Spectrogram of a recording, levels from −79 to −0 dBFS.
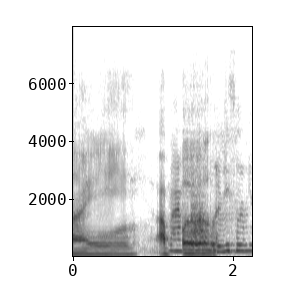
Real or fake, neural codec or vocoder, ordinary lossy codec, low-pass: fake; codec, 16 kHz, 8 kbps, FunCodec, trained on LibriTTS, 25 frames a second; none; 7.2 kHz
